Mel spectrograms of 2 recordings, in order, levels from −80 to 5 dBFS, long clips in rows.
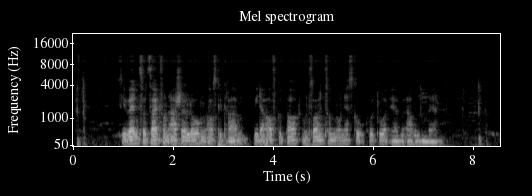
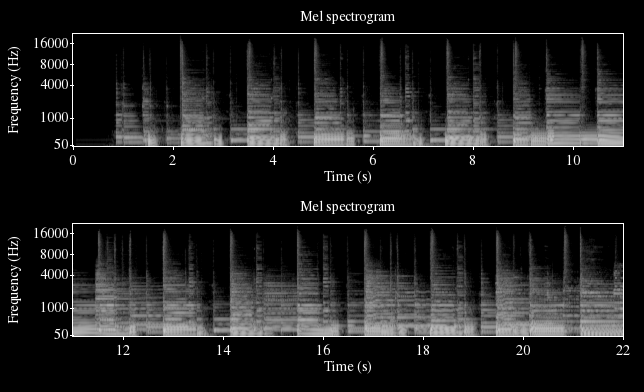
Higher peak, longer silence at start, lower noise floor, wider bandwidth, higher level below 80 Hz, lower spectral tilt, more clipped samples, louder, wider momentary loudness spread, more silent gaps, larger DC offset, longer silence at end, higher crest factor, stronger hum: second, -12 dBFS vs -6 dBFS; second, 0.05 s vs 0.85 s; second, -63 dBFS vs -73 dBFS; second, 11.5 kHz vs 18.5 kHz; second, -48 dBFS vs -34 dBFS; about the same, -7.5 dB/octave vs -7 dB/octave; neither; second, -31 LUFS vs -24 LUFS; first, 14 LU vs 11 LU; neither; neither; first, 0.15 s vs 0 s; about the same, 20 dB vs 18 dB; neither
